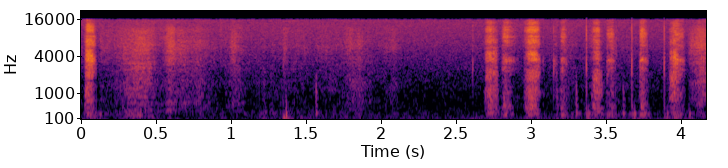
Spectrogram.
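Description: A steel fountain pen nib scratches across the page of an open paper notebook lying flat on a desk, half covered by a patterned fabric sheet, in continuous, steady writing strokes. Soft, bright scratching is heard, with a quieter stretch in the middle before a dense burst of quick strokes toward the end.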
